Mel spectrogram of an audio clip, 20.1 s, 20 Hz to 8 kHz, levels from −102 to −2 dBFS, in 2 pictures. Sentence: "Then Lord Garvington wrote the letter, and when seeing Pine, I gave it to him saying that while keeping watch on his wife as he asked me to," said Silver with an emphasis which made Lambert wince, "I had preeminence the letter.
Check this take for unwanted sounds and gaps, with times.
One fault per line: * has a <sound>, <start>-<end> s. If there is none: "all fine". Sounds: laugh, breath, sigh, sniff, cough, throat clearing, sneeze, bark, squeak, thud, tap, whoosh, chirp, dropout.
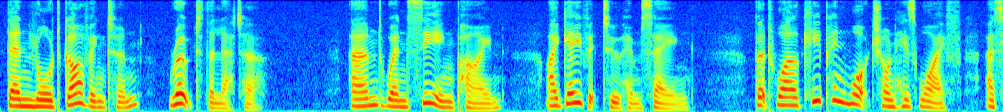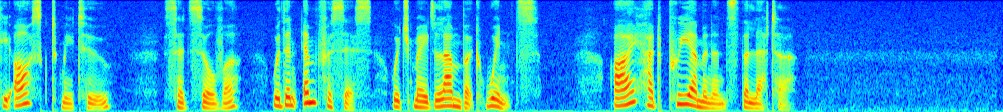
all fine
